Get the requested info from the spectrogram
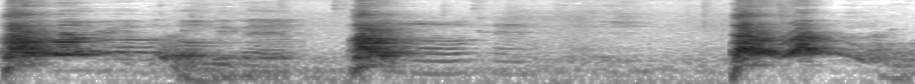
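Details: Shih Tzu dog barking angrily to demand fruit, three sharp bright barks spaced about two seconds apart, the last a doubled yap, with faint whining between.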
